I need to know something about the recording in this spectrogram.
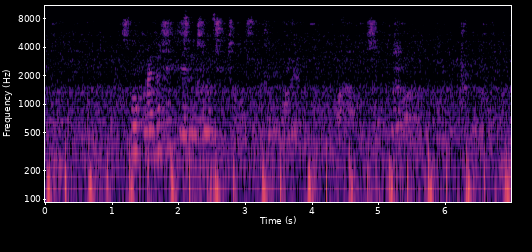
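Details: Heartbeat recorded after talking with someone and then thinking about them: low thudding beats at about 100 a minute under a steady room hum and noise.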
